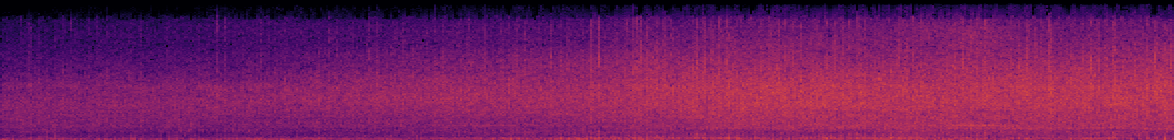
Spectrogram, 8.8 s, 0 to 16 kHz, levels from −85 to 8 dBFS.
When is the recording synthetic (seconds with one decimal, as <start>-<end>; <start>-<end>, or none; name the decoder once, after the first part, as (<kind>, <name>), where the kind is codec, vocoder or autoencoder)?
none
